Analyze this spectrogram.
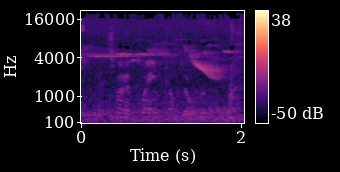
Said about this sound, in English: Just recording a bird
